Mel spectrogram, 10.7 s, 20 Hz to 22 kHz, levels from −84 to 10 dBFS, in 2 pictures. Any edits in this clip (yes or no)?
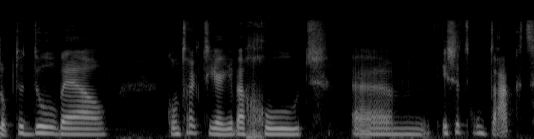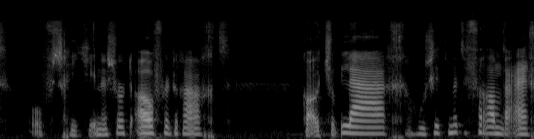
yes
